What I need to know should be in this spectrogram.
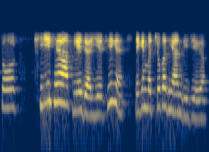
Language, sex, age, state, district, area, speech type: Urdu, female, 60+, Uttar Pradesh, Lucknow, urban, conversation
